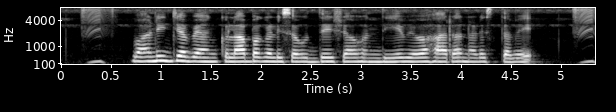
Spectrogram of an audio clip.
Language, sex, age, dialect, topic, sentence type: Kannada, female, 18-24, Coastal/Dakshin, banking, statement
